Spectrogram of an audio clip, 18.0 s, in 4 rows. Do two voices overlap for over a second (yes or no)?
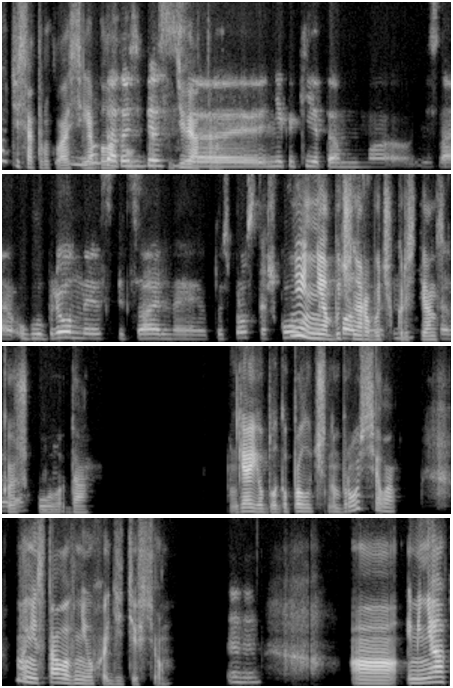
yes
